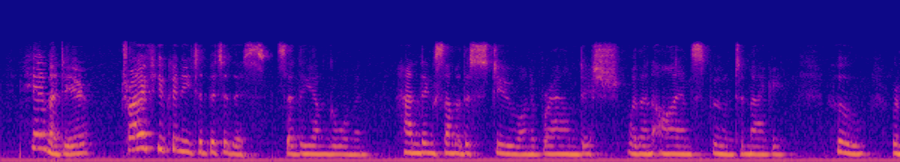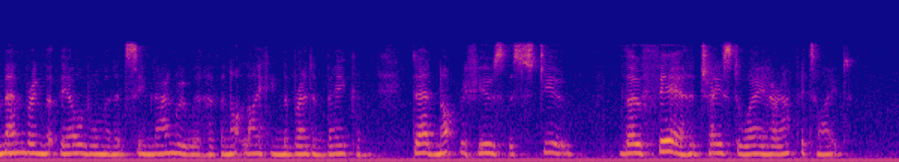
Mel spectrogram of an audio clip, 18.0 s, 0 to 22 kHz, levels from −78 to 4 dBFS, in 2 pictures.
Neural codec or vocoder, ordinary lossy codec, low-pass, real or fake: none; Opus, 16 kbps; 7.2 kHz; real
